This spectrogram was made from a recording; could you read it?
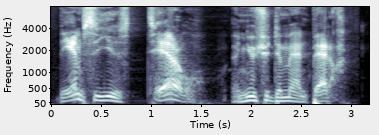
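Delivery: put-on Australian accent. Reading an article title aloud when asked: australian accent. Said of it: "say it like you're Australian".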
